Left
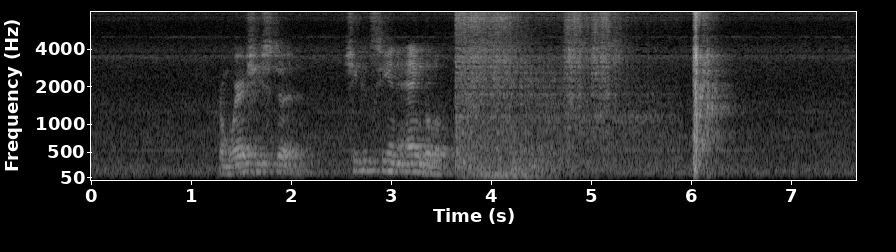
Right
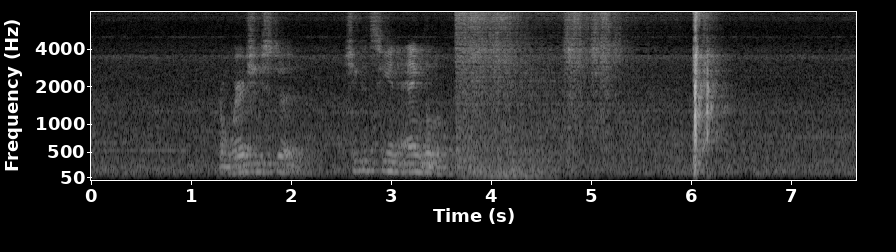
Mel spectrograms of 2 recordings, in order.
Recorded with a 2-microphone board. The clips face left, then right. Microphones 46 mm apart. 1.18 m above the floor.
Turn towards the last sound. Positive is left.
turn(degrees=-55)  # may be behind; listen again after turning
